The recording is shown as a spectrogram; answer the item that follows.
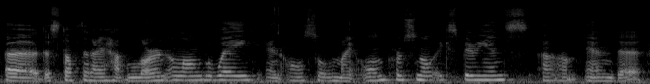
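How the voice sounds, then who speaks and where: A woman whose first language is Farsi talks to camera as a life coach, her voice sitting slightly low. She is earnest and halting, with plenty of ums and restarts. Faint noise hums under the recording. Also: steady tone. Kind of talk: casual talk to camera.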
